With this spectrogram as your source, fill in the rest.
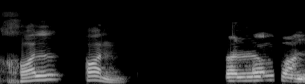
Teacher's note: আর কোন হরফ উচ্চারণে ঠোঁট গোল হবে না, এখানে কোনোটাই নাই, ওয়াও নাই পেশও নাই, তাই হুম। ঠোঁট গোল হবে না, ঠোঁটটা স্বাভাবিকভাবে ধরে রাখতে হবে। আর লাম উচ্চারণে পাতলা।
